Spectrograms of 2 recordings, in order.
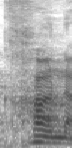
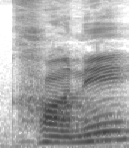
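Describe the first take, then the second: First: The word ends in a long 'aa' vowel. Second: The word ends in a short 'e' vowel. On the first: This is the Hindi-Urdu pronunciation. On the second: This is the Persian pronunciation.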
